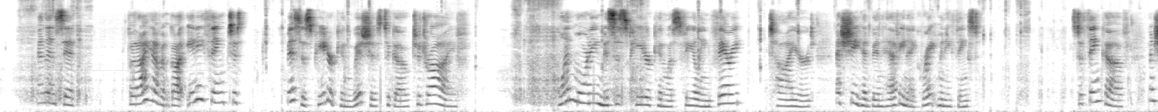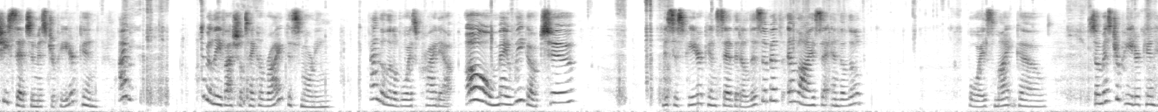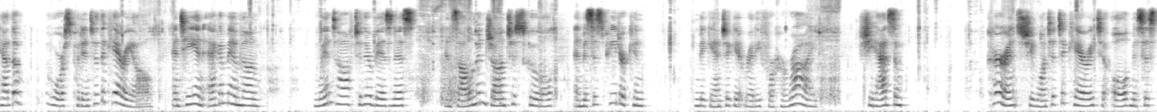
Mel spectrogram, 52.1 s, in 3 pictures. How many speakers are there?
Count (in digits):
1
